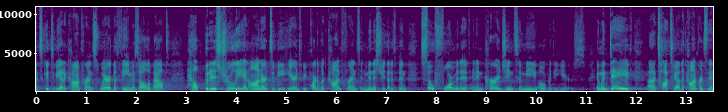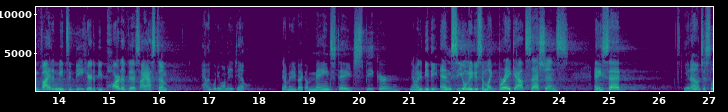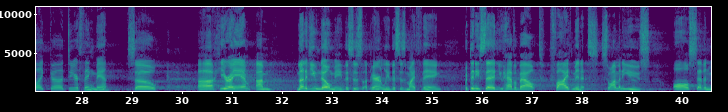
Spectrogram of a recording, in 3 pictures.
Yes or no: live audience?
yes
